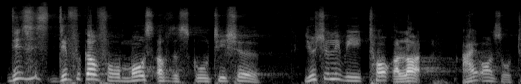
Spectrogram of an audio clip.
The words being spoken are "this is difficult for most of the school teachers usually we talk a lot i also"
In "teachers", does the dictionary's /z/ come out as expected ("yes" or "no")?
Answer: no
